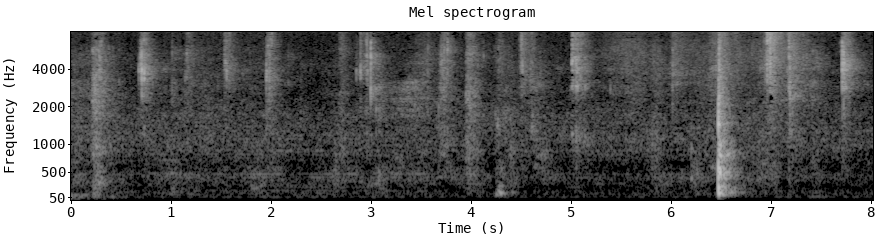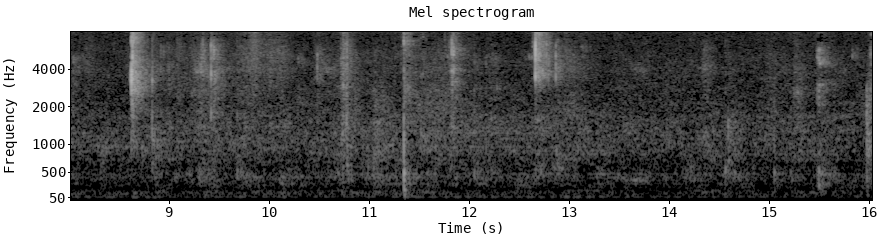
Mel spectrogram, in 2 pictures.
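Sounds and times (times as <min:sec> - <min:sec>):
chewing bread: 0:00.3 - 0:06.2, 0:07.0 - 0:13.4.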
